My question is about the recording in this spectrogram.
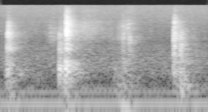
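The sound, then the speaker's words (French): A bedroom door being opened: four short clicking, rattling knocks of the handle and latch, irregularly spaced and moderately loud, over a faint low hum with no one speaking. “Il ouvre la porte.”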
